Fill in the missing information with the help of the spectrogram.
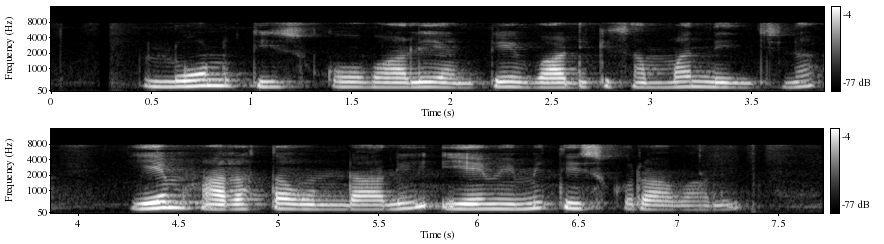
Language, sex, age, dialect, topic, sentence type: Telugu, female, 25-30, Southern, banking, question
